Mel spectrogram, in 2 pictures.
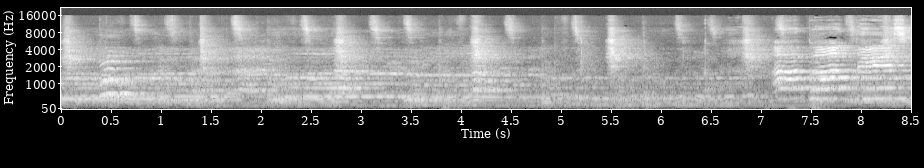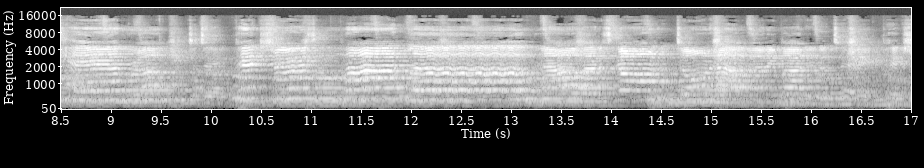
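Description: Women's a cappella group singing: backing voices hold chords over a vocal-percussion beat of about two strokes a second. A solo female voice comes in louder about seven seconds in.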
